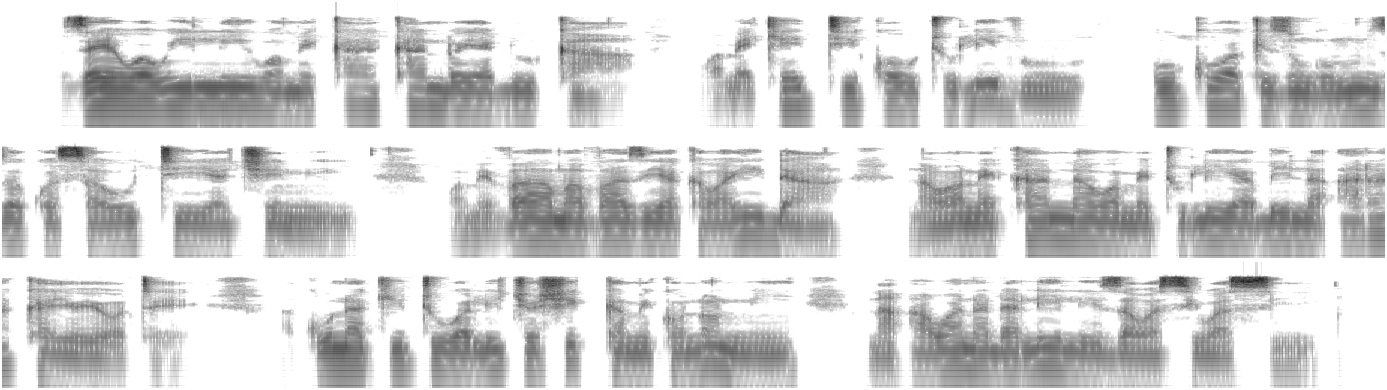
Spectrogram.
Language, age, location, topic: Swahili, 18-24, Kisumu, finance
